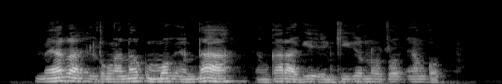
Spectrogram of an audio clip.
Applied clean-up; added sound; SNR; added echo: none; none; none; none.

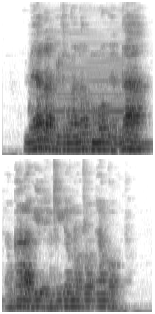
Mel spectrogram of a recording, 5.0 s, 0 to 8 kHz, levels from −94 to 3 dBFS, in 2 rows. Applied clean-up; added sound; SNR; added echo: none; Bowed string instrument; 12 dB; reverberation time 0.3 s.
